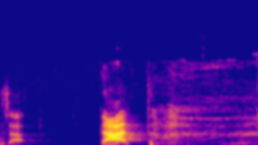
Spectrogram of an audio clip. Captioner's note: laughs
